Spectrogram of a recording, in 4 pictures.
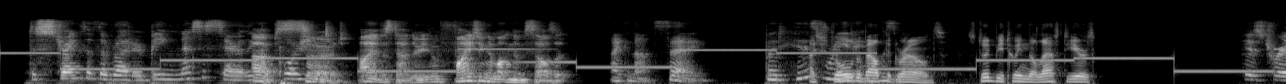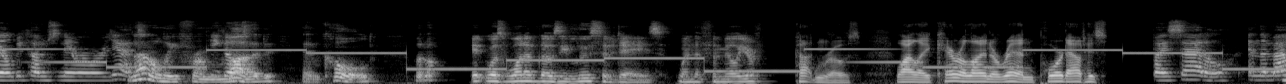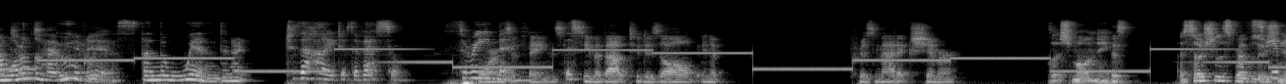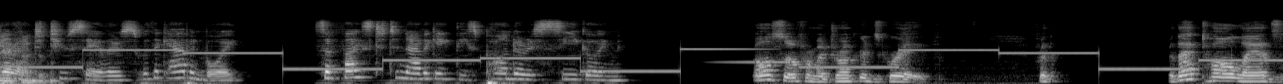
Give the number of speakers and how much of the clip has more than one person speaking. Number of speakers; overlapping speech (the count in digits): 7, about 14%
